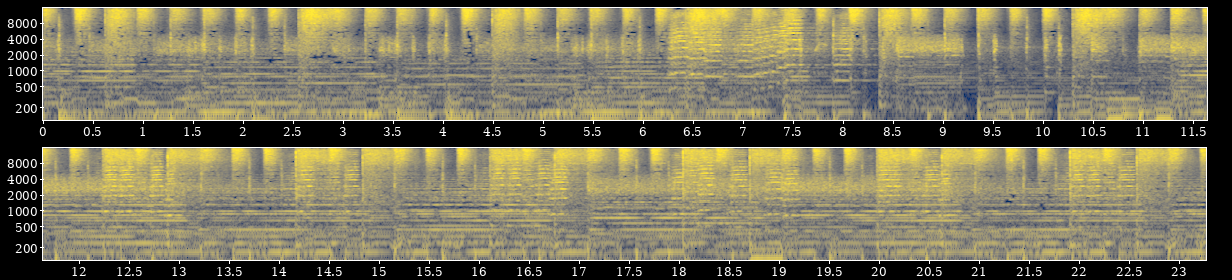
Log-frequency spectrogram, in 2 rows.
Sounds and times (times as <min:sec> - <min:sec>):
Music: 0:00.0 - 0:23.2.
